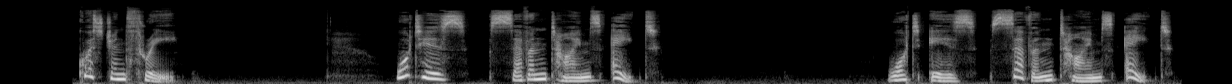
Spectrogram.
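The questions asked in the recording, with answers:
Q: What is 7 times 8?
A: 56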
